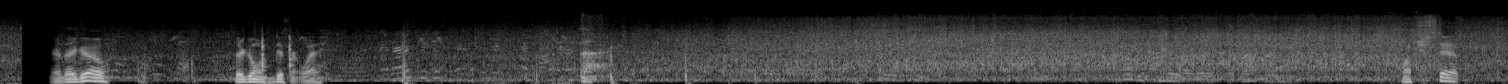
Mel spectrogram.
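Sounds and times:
water rushing over rocks: 0:00.9 - 0:15.0.

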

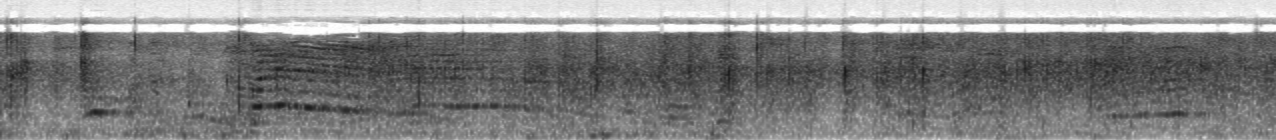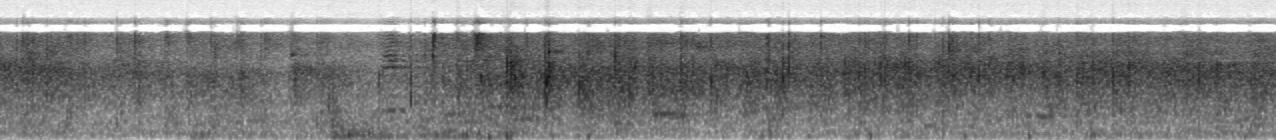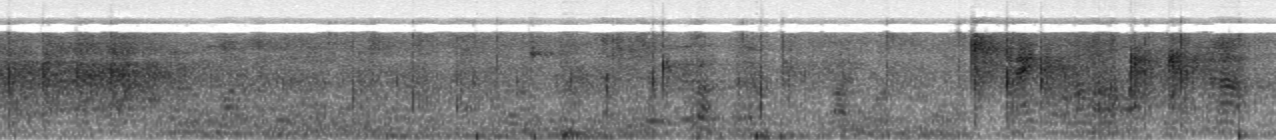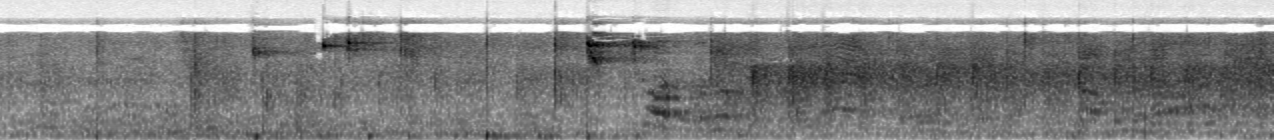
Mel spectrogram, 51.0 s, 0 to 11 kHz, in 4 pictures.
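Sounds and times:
people clapping: 0:00.0 - 0:27.6, 0:29.0 - 0:38.7, 0:43.1 - 0:51.0
many voices: 0:00.0 - 0:51.0.

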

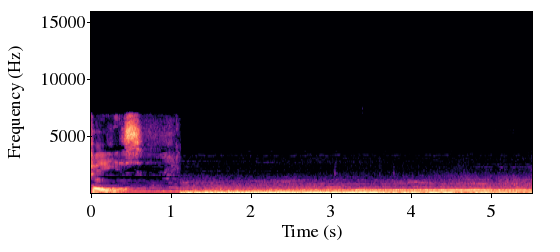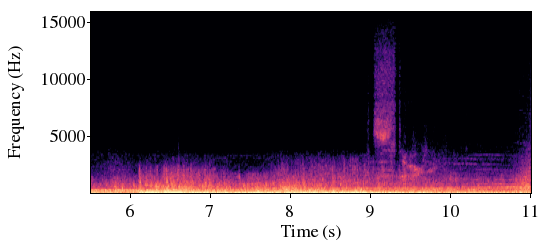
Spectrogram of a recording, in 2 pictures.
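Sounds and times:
steady low drone: 0:01.1 - 0:11.0
deep earth rumble: 0:01.2 - 0:11.0.

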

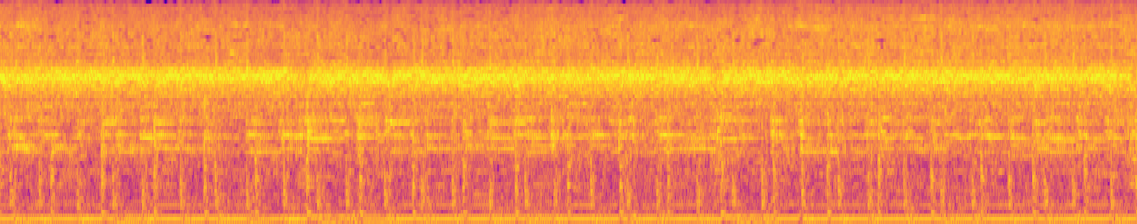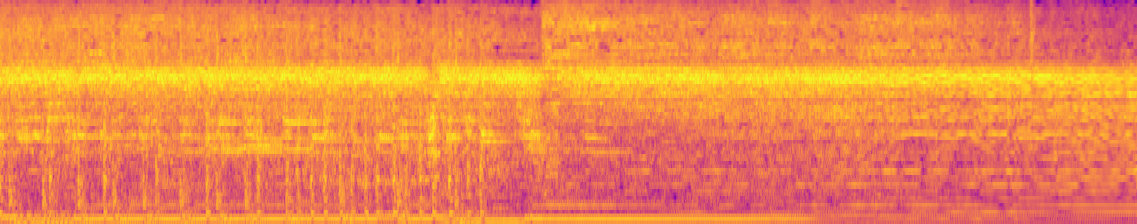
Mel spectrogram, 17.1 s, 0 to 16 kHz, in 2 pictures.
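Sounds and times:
noise rock band playing: 0:00.0 - 0:17.0.

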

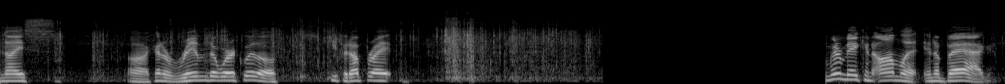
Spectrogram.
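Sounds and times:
plastic bag crinkling: 0:00.4 - 0:06.0.

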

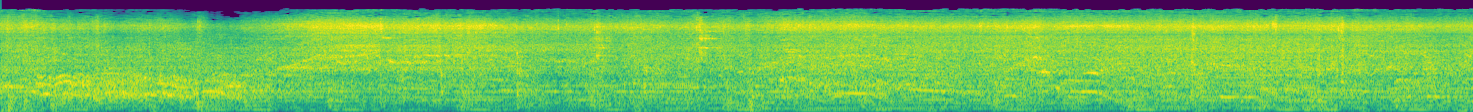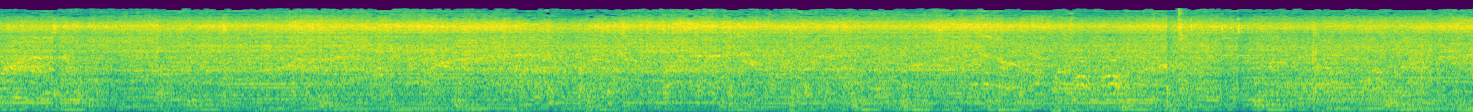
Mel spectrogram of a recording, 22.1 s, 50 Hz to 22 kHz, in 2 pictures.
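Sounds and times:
crowd chatter: 0:00.0 - 0:22.0
electric motors whining: 0:00.0 - 0:22.0.

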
